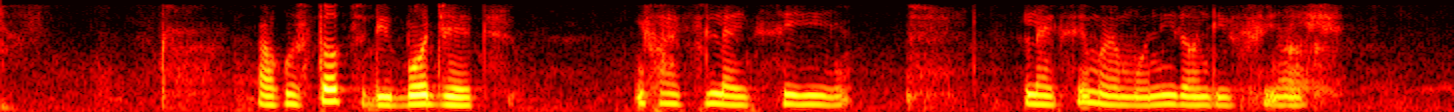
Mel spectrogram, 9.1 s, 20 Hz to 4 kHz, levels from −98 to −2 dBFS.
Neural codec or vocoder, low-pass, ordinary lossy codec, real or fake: codec, 16 kHz, 4 kbps, FunCodec, trained on Chinese and English, 50 frames a second; 3.6 kHz; none; fake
